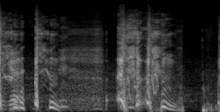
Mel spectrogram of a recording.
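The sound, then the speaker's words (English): Several harsh coughs come in quick bursts, with some throat clearing and hoarse vocal sounds between them, then a short pause before one more brief cough. “Excuse me, I got a cough.”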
